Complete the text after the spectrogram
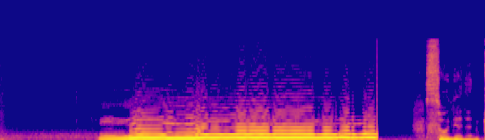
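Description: A man holds a long, loud sung note close to a microphone.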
